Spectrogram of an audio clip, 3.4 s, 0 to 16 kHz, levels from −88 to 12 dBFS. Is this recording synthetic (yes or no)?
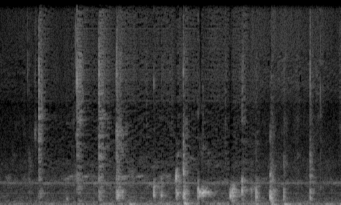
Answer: no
